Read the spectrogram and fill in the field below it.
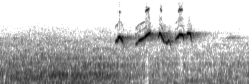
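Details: Javan grey-throated white-eye, locally called opior jawa or cak gentong, delivering a short melodious run of high whistled notes, a rising slur then three or four quick bright notes, over a low murmur of background noise.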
